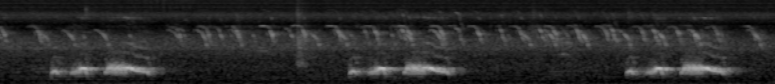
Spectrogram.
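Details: Spotted dove used as a lure for bird trapping, giving three hoarse, mellow cooing phrases roughly every three seconds, each a brief lead note then a longer rolling coo; high chirps of other birds run underneath.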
